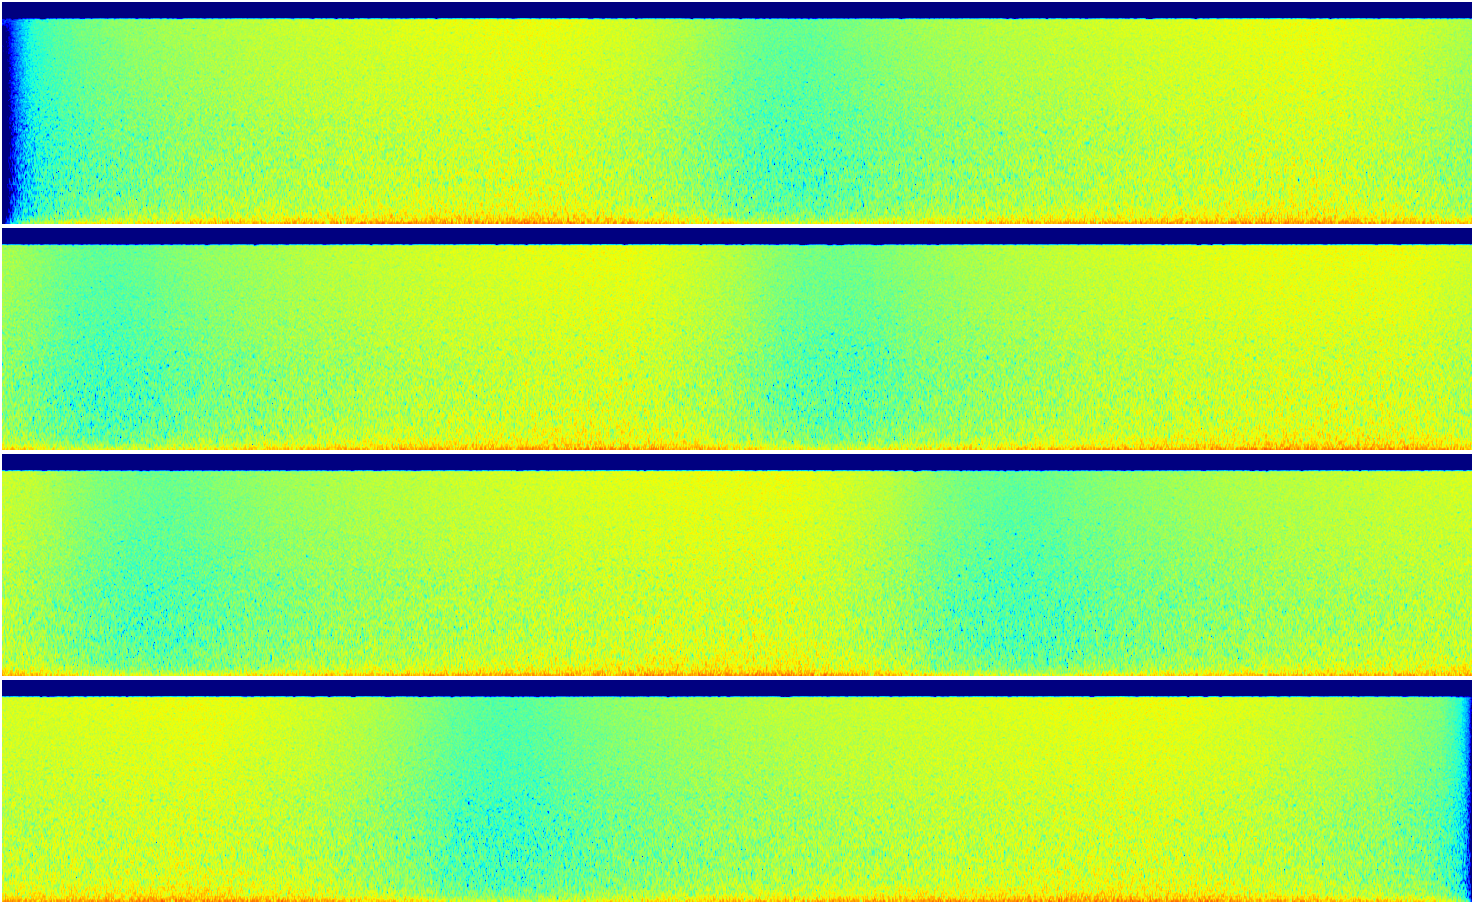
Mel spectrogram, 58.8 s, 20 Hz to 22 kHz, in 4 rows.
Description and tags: **Production
Made using only Audacity :
- Generate a red noise (amplitude 0.8)
- Apply different cross fade in and fade out a cross to partition the sound
- Apply an echo (delay 15, decreasing 0,5)
- And apply a grave effect (5)
**Typologie: Impulsion variée
**Morphologie :
Masse : son cannelé
Timbre harmonique : bersant, calme, paisible
Grain : le son parait rugueux, impression de matière
Allure : le son ne comporte pas de vibrato
Dynamique : l'attaque est douce, ouverture lente
Profil mélodique : variation serpentine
